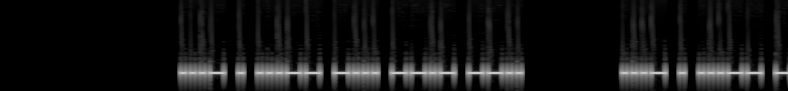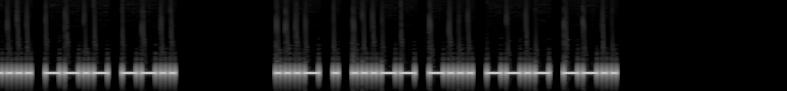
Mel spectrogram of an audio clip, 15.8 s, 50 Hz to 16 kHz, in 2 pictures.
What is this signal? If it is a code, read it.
Morse code, heard as a keyed tone, about 25 wpm, 700 Hz. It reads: VE3BQZ VE3BQZ VE3BQZ
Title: DXCC-100 Call Signs - 6 Characters - Repeated 3x - 25wpm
